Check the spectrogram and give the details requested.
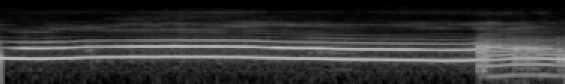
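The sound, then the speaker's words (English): A voice imitates an old-fashioned ambulance siren with one long, loud, sustained wail that swells slightly and slowly sinks, ending in a rough, buzzy break. “And they sent an ambulance down. And those days, there was no whoa, whoa. Instead, it was.”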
